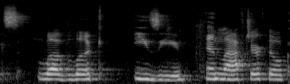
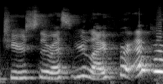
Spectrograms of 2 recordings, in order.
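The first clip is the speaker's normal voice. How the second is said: excited cheer; 6 semitones higher, 10 dB louder, faster than usual. Real, not acted. Toast climax.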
